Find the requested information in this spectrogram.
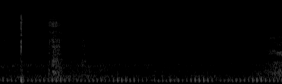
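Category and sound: animal, domestic cat purring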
